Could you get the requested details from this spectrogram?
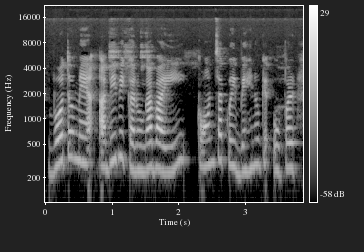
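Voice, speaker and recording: A woman's voice: sits high, unhurried, dull audio. A woman voicing a playful young man who teases and jokes, in a storybook reading. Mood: teasing. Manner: jokey, teasing.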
